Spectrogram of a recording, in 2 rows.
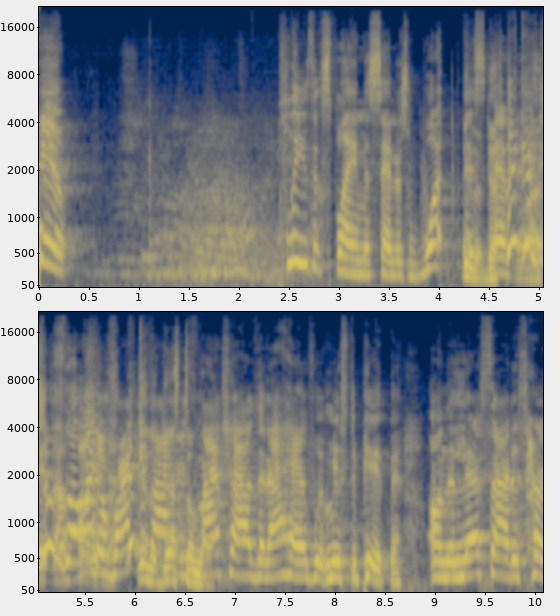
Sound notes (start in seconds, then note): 1.1 audience reacts; 3.8 yelling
